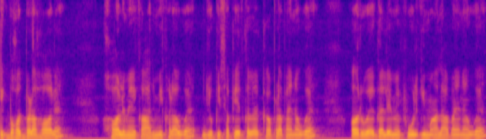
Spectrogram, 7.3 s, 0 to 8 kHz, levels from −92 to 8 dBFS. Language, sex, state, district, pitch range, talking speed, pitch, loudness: Hindi, female, Uttar Pradesh, Jyotiba Phule Nagar, 145-155 Hz, 255 wpm, 150 Hz, -18 LUFS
